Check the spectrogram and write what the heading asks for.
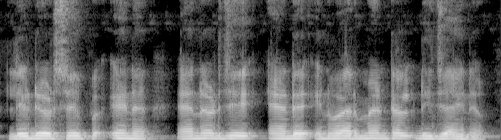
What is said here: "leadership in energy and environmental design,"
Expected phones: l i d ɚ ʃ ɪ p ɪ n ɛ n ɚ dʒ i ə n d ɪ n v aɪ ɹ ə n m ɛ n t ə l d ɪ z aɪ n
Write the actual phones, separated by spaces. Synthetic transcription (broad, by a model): l i d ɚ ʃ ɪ p ɪ n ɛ n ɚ dʒ i ə n d ɪ n v aɪ ɹ ə n m ɛ n t ə l d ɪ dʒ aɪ n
